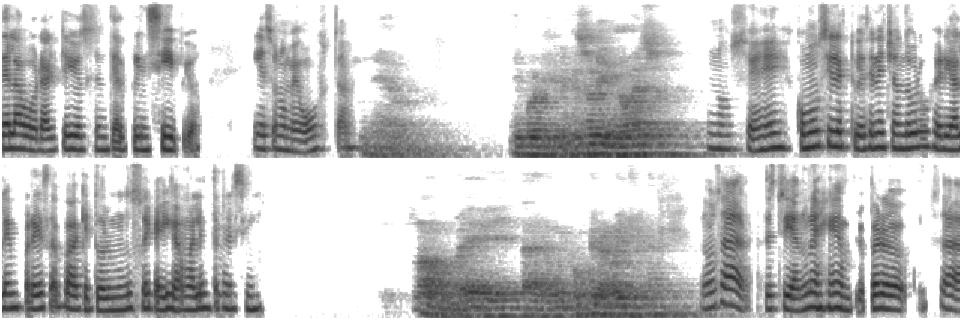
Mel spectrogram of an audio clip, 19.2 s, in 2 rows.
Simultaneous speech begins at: none

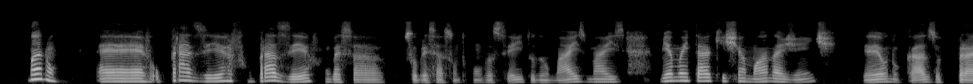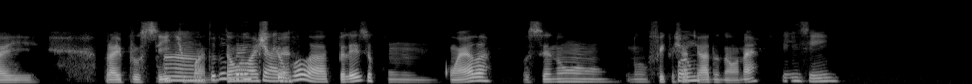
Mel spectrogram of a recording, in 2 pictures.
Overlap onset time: 11.3 s

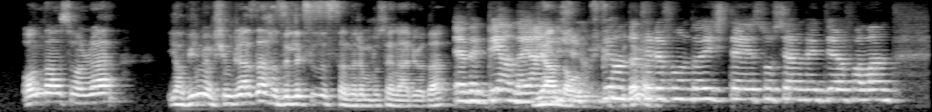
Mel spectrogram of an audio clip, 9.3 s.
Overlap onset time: 5.4 s

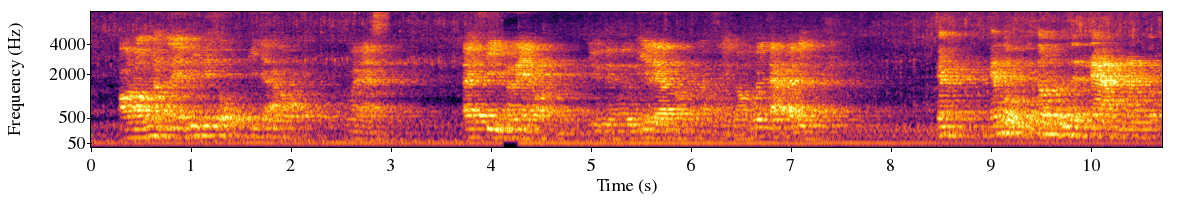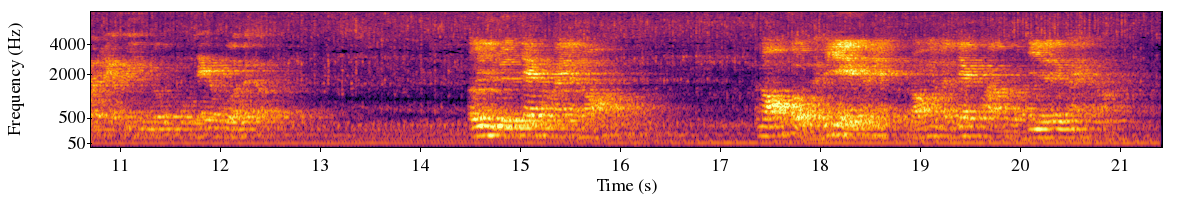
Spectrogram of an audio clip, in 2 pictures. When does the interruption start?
none

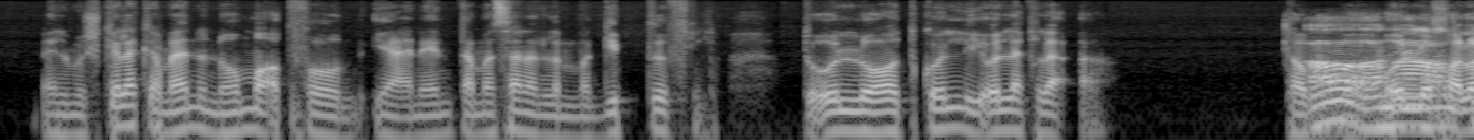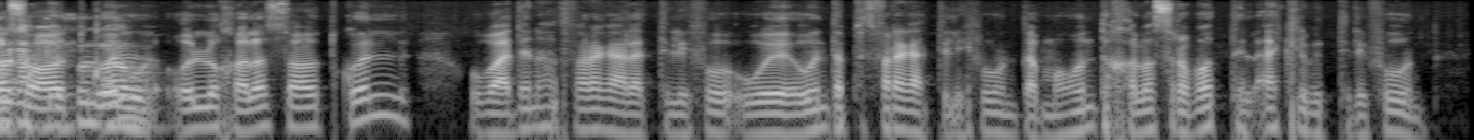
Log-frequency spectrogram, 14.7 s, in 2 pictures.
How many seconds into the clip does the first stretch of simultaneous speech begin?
6.5 s

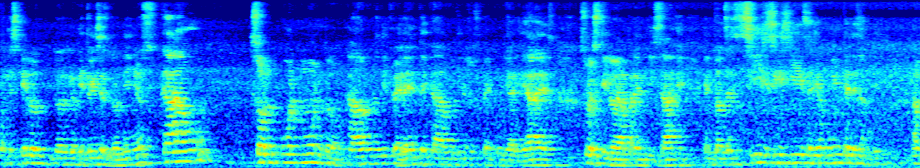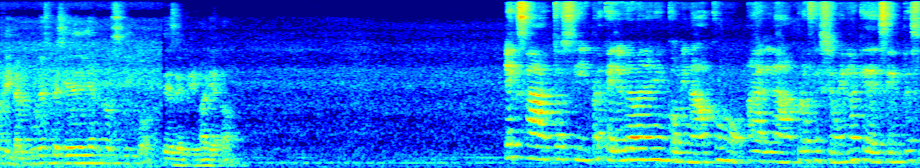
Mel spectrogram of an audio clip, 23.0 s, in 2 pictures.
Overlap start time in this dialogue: none

